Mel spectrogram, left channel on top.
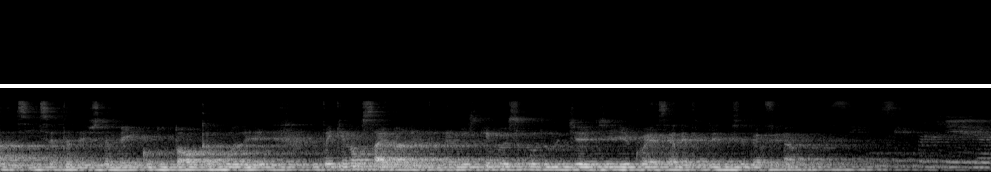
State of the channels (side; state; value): left; silent; 64 dB below the other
